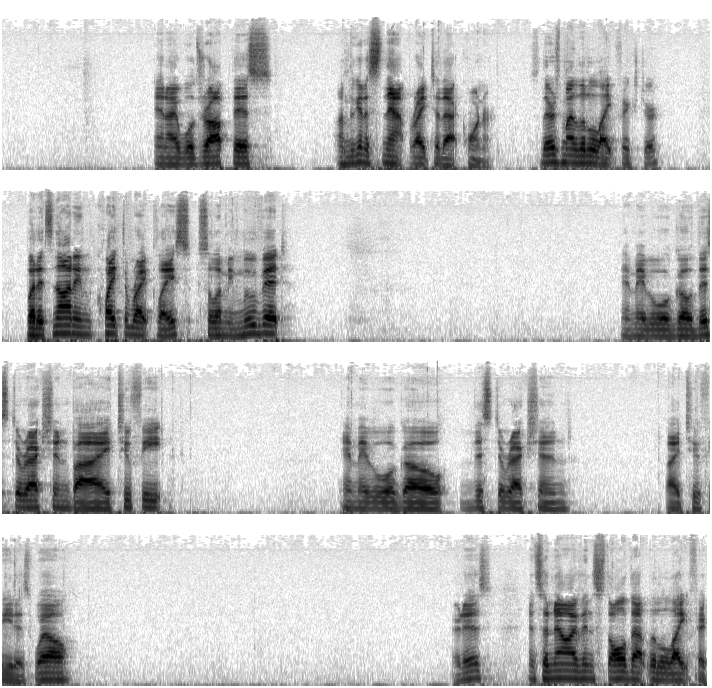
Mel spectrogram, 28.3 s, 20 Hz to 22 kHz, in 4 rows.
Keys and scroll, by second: 9.2 Return, 15.9 Return, 21.2 Return.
